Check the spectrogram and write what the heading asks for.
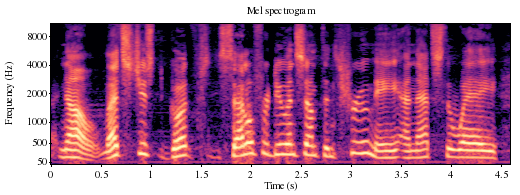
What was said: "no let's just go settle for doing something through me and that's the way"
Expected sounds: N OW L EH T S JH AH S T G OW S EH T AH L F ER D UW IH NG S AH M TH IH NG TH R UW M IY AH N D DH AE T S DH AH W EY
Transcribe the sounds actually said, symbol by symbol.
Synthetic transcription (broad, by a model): N OW L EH T S JH AH S T G OW S EH T L F ER D UW IH NG S AH M TH IH NG TH R UW M IY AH N DH AE T S DH AH W EY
